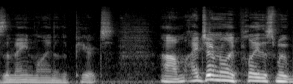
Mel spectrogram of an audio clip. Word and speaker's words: Pirc: And the Pirc defense, sometimes called the Pirc defense because it's spelled P-I-R-C, but I believe it's pronounced Pirc, is this move knight f6 in combination with d6.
